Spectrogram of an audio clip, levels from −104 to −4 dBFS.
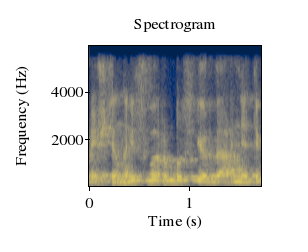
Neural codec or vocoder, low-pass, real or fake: none; 5.4 kHz; real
